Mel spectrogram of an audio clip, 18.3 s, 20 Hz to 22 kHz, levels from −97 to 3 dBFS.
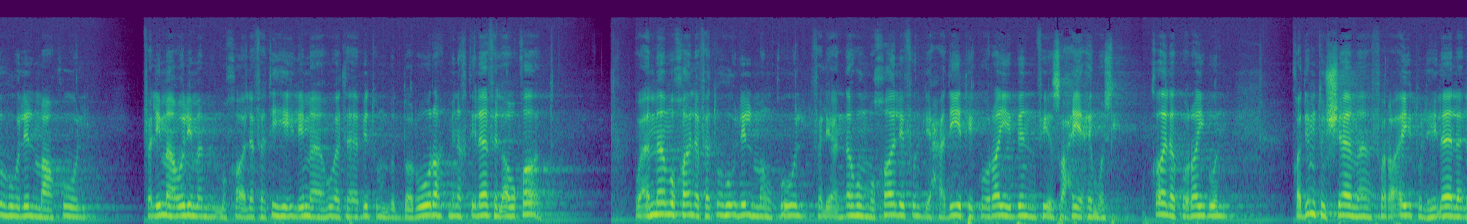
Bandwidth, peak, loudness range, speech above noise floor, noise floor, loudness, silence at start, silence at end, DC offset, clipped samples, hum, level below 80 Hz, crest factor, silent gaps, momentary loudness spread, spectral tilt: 13 kHz; 0 dBFS; 2 LU; 31 dB; -48 dBFS; -17 LUFS; 0 s; 0 s; under 0.1%; under 0.1%; none; -40 dBFS; 18 dB; none; 10 LU; -6 dB/octave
